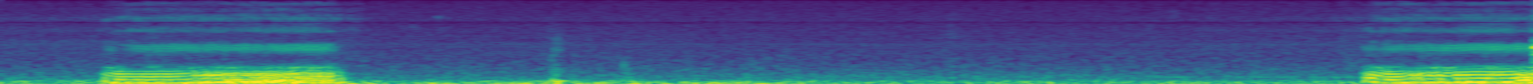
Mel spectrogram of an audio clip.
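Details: Pekingese dog asleep, snoring loudly indoors: two long rasping snores with stacked harmonics, each about a second long, separated by a quiet breathing pause of roughly five seconds.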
